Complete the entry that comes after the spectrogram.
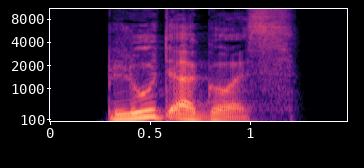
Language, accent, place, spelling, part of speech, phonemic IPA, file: German, Germany, Berlin, Bluterguss, noun, /ˈbluːt.ʔɛɐ̯ˌɡʊs/, De-Bluterguss.ogg
- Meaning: bruise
